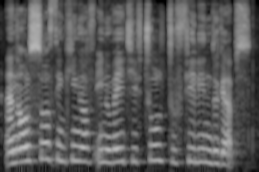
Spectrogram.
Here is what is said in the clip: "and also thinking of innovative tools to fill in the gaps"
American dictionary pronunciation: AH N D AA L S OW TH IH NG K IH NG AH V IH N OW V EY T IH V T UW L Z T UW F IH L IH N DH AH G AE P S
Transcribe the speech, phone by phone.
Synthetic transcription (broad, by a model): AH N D AA L S OW TH IH NG K IH NG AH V IH N OW V EY T IH V T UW L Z T UW F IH L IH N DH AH G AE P S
